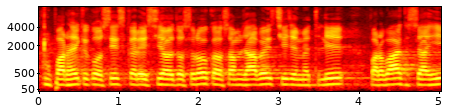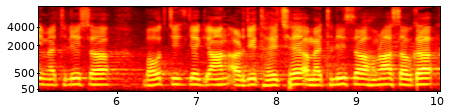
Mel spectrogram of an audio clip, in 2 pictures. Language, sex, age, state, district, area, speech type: Maithili, male, 30-45, Bihar, Supaul, urban, spontaneous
